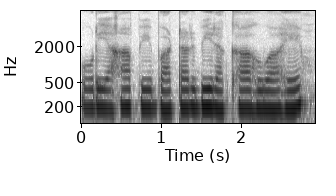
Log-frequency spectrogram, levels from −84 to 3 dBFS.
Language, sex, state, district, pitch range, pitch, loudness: Hindi, female, Arunachal Pradesh, Papum Pare, 185-200 Hz, 195 Hz, -14 LUFS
